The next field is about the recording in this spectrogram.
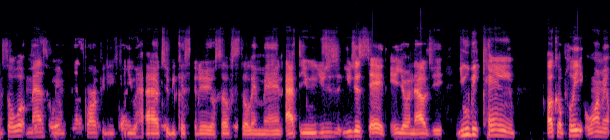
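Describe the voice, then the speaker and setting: A man's voice: on the low side, a bit bright, no echo, rough recording. A man in a casual online debate, blunt and slangy, pressing his opponent with questions.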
